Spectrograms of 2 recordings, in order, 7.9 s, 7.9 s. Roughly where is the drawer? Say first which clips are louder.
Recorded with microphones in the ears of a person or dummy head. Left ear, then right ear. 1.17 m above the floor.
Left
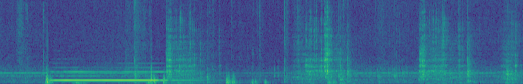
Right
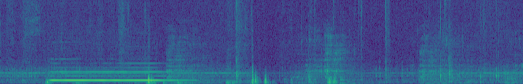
Left 7 dB; left.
